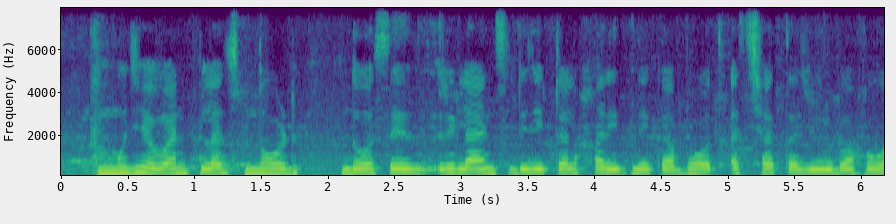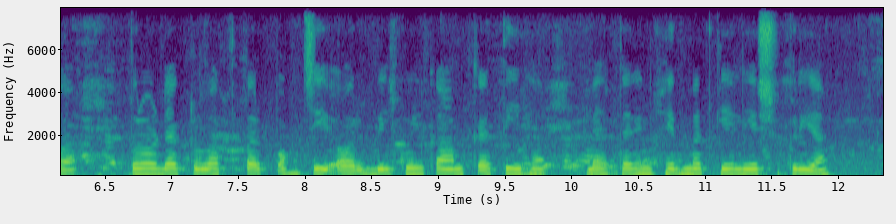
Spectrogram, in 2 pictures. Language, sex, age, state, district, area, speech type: Urdu, female, 18-30, Bihar, Saharsa, rural, read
